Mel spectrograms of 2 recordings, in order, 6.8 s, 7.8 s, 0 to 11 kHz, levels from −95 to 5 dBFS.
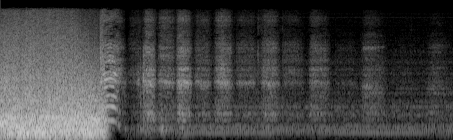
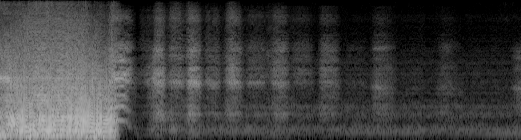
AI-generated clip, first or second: second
